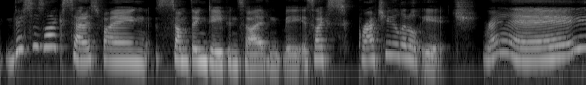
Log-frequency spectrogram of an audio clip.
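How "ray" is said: ordinary talk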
